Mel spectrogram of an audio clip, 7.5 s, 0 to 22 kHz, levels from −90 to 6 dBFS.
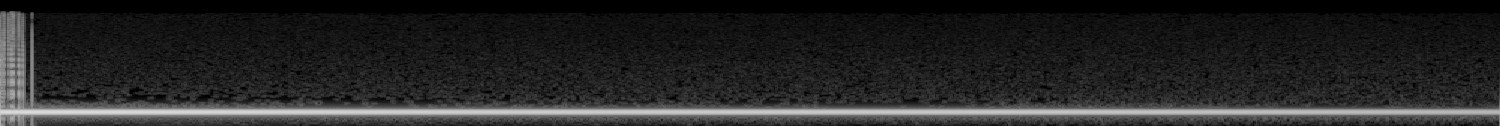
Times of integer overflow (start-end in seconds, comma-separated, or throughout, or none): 0.00-0.16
